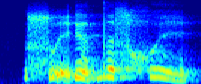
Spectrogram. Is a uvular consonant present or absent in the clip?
present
